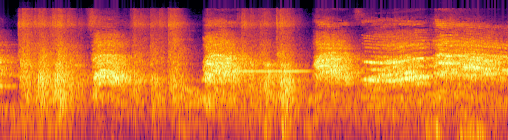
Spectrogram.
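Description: Primary school children do a spirit clapping chant together in loud bursts of rhythmic claps and shouts, a group sounding close and lively.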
